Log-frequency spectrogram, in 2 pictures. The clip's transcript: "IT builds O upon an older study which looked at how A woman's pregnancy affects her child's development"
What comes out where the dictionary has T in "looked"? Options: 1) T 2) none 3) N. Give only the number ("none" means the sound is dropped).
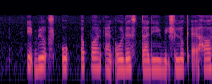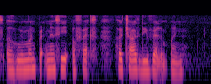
2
